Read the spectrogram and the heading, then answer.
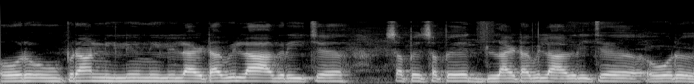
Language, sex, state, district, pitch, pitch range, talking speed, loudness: Rajasthani, male, Rajasthan, Nagaur, 150 Hz, 145-150 Hz, 145 wpm, -14 LUFS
